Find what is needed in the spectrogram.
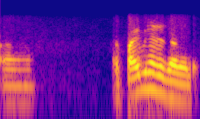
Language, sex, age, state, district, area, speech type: Assamese, male, 18-30, Assam, Tinsukia, urban, conversation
